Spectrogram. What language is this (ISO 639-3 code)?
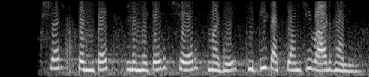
mar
